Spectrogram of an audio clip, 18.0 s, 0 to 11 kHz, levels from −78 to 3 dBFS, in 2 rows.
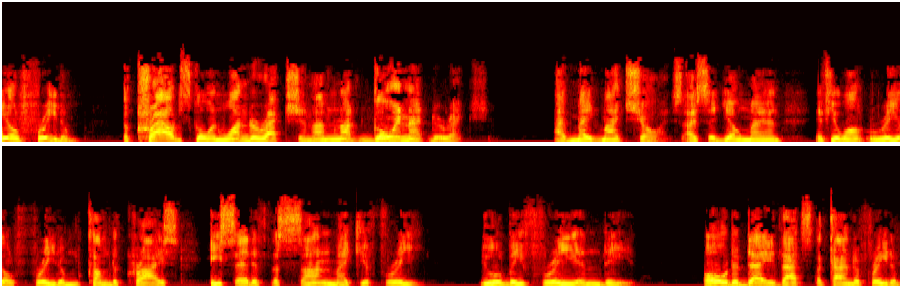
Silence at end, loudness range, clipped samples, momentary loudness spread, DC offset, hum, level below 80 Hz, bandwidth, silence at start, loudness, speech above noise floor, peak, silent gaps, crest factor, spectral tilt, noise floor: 0 s; 3 LU; under 0.1%; 9 LU; 0.2%; none; -64 dBFS; 7.4 kHz; 0 s; -20 LUFS; 55 dB; -4 dBFS; none; 16 dB; -5 dB/octave; -74 dBFS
